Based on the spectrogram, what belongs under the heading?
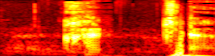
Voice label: "kaccha", minamiyamagata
